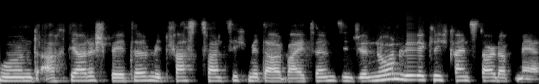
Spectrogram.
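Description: A woman with a Swiss accent speaks at a fairly slow pace in a fairly low pitch, with very even loudness, ordinary pitch variation and hardly any pauses. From Switzerland, Zurich. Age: 30s. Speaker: online shop founder. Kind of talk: interview. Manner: halting.

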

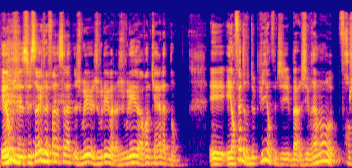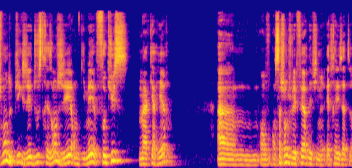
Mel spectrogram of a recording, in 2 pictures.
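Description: Audible room echo follows a man speaking at a moderate pace in a fairly high pitch with lively intonation. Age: 30s. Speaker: filmmaker. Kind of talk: casual interview.

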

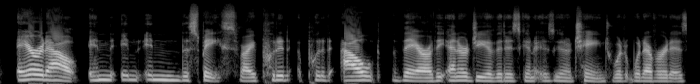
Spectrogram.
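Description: In a very clean recording with a silent background, a woman talks at a moderate pace in an ordinary speaking voice with ordinary pitch variation. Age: 40s. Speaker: podcast guest. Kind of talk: casual chat.

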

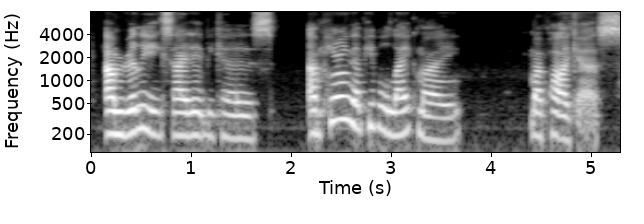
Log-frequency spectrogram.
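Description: A woman in an ordinary speaking voice talks at medium pitch with ordinary pitch variation. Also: moderate pace. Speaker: podcast host. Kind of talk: casual solo podcast talk. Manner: conversational, rambling, with filler words.

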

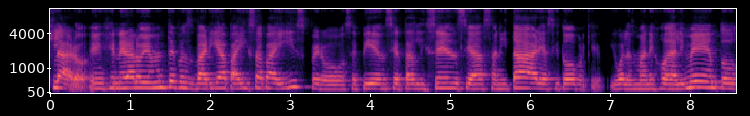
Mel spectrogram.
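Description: This woman speaks at a moderate pace and medium pitch, keeping her intonation fairly even. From Colombia, Bogotá. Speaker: delivery app restaurant manager. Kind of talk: interview.

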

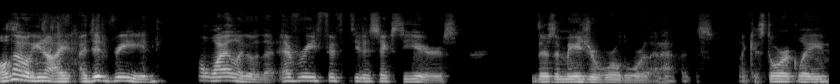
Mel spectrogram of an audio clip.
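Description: A man with a normal speaking voice talks at a moderate pace and medium pitch. His intonation is lively, with big swings in loudness. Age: 20s. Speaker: podcast guest. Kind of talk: casual chat.

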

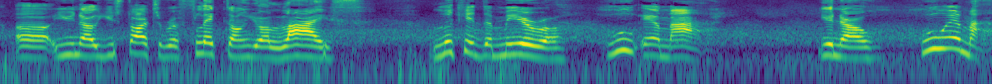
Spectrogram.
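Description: A woman with a Southern US accent speaks in a fairly high, animated voice. She goes at a fairly slow pace with long, frequent pauses. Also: ordinary pitch variation. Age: 40s. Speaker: podcast host, motivational speaker. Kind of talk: motivational monologue. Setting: outdoors, walking. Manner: animated, preachy.

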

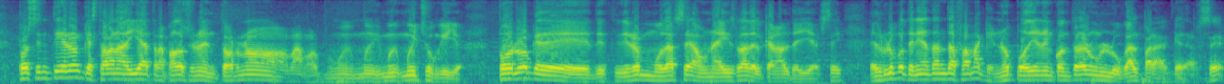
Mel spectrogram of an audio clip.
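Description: An animated voice with a Peninsular Spanish accent moves at a fairly quick pace with very wide pitch swings. Noticeable background noise runs underneath. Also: man, medium pitch for a man. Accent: Peninsular Spanish (Spain). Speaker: podcast host. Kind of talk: casual chat.

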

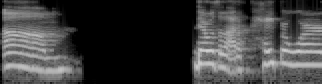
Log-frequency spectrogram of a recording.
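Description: A woman at a fairly high pitch, with ordinary pitch variation

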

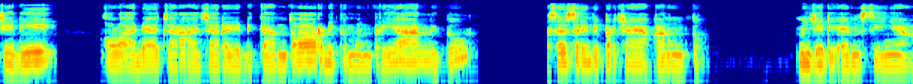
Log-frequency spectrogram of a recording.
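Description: Vocal fry colors a moderate-paced delivery with fairly even intonation. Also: woman, very deep, low pitch for a woman. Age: 30s. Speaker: civil servant. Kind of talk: personal storytelling monologue.

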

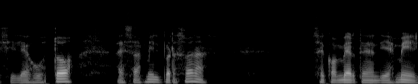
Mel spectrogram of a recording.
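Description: A man speaks at a moderate pace with monotone, flat intonation. The recording is very clean, with a silent background. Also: dry, close sound with no echo. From Argentina. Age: 30s. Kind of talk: casual monologue. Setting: at home on a sofa. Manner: halting, many fillers.

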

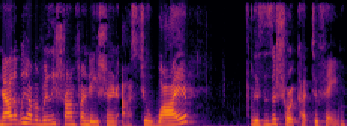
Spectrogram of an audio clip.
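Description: A woman speaks with a non-native accent at a moderate pace. Her pitch is fairly high and her intonation lively. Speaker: podcast host. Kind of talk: solo monologue podcast, casual coaching talk. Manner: conversational, chatty, with fillers.

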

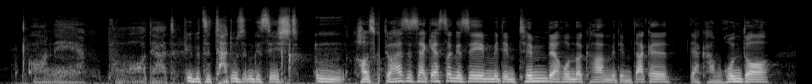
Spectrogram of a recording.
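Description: A man's medium-pitched voice at a moderate pace, ordinary pitch variation, noticeable background noise. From Leipzig, Saxony. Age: 30s. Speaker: dating show contestant. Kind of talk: casual interview.

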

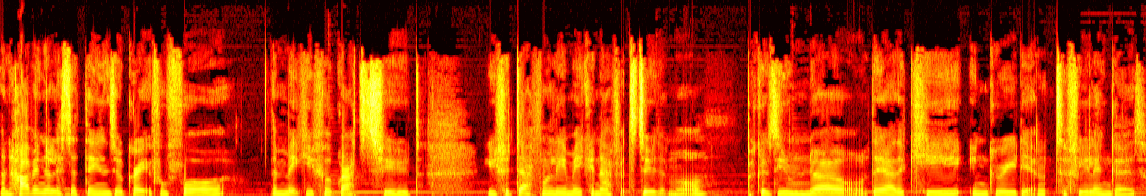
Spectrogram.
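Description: At a moderate pace and medium pitch, a woman speaks in a monotone, flat intonation, with a dry, close sound with no echo and noticeable background noise. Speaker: podcast host. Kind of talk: solo self-help talk.

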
